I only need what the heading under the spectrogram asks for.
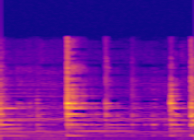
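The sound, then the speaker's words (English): A bell is rung to ring in Christmas, with several sharp metallic strikes, irregularly spaced, each leaving bright, sustained overtones that overlap and linger between hits. No voices are heard. “Ring the bell.”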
